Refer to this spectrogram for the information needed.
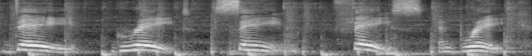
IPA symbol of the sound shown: eɪ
